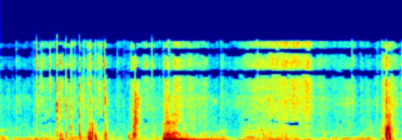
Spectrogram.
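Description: Plastic produce bags crinkling and rustling as a gloved hand digs through bagged fruit, in a few sharp rustles with one loud crunch of plastic about one and a half seconds in. A voice murmurs in the background partway through.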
